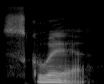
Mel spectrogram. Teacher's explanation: the diphthong in square was a bit more closed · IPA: eə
